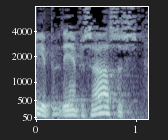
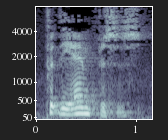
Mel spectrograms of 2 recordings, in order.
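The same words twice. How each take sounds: First: Emphasis with the stress moved to the last syllable, em-pha-SIS; Nigerian stress. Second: Said in the usual way. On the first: Retold or imitated. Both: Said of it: "or if you're in Nigeria".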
